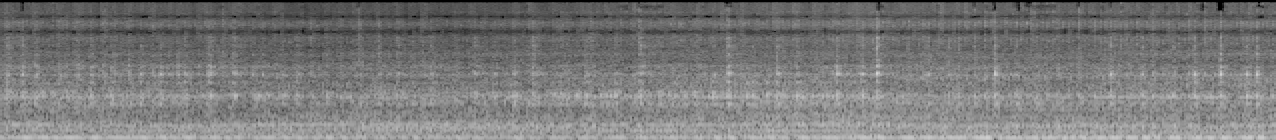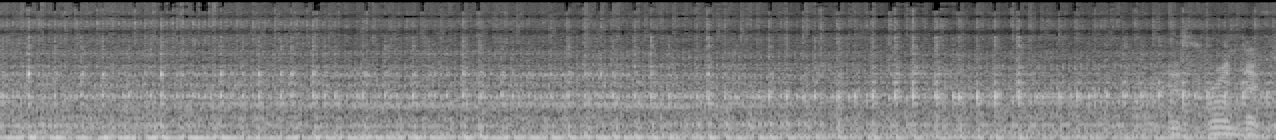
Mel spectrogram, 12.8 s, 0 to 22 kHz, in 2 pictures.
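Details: 1986 Honda NS400R 400cc two-stroke triple, first start after 11 months, warming at idle as the carbs are run down before storage: busy ring-ding burble, slightly uneven but no knocks or rattles; normal, healthy idle.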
